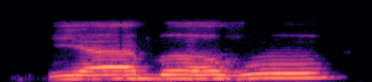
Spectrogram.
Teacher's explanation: Bila salah satu dari huruf qalqalah tersebut sukun, kalau sukunnya di tengah kata, nah, maka dia pantulannya atau qalqalahnya lebih sedikit, tidak terlalu kencang.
